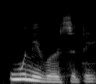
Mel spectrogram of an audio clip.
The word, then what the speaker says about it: university: university it is not university it is university since the sound ya or you is a consonant you can't use and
